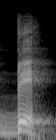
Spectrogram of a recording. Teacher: o b por exemplo é um fonema bilabial porque eu junto os dois lábios para pronunciar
